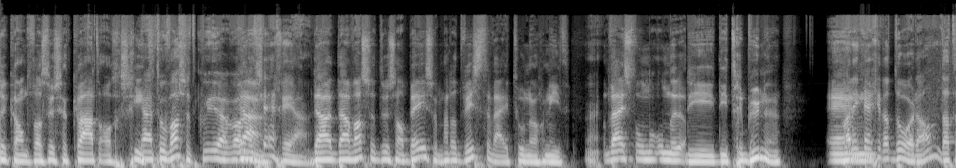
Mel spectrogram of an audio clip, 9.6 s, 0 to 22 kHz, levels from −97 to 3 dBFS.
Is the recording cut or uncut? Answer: cut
